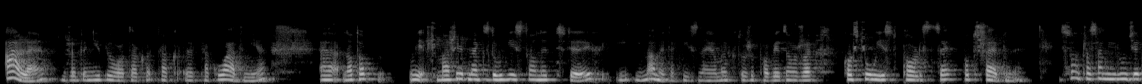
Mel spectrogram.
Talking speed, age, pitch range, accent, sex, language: 165 wpm, 40-59, 200-230 Hz, Polish, female, English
